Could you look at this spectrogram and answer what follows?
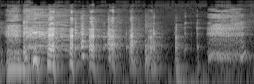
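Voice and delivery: long rising laughter; long high laugh. Real, not acted. Long laugh after own quote.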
